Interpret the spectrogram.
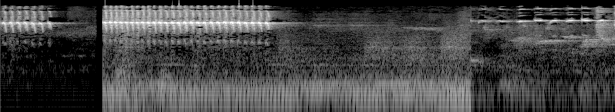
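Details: Sunbird known locally as Kolibri Wulung, in a training recording: brief high trill, a gap, then a long rapid piercing trill over low hum, ending with slower high notes.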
